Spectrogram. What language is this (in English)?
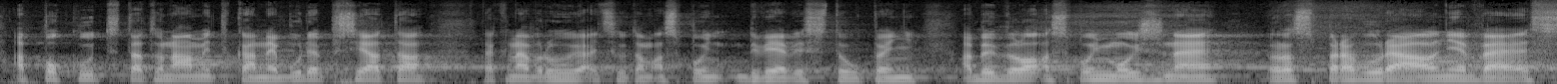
Czech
